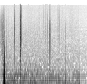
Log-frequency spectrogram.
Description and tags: The sound of a stylus hitting the surface of a record, and then fitting into the groove.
